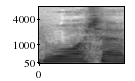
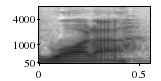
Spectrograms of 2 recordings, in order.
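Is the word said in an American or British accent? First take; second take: British; American. First: It is said in a British accent. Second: It is said in an American accent. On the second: "U S"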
